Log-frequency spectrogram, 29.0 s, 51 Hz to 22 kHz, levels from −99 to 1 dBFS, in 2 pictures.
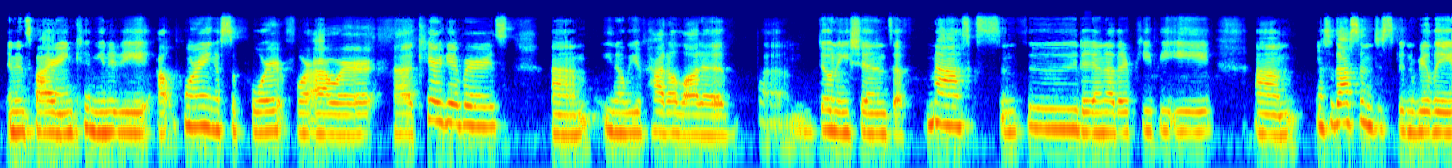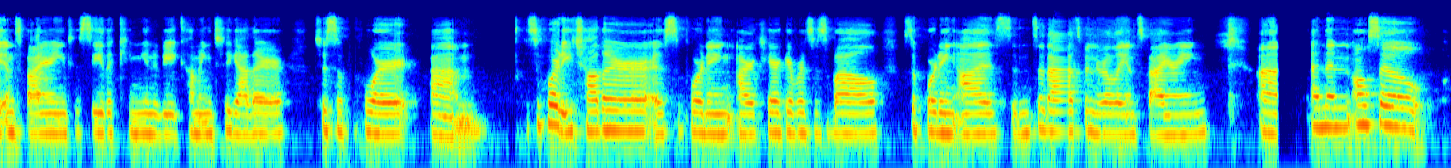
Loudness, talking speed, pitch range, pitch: -27 LUFS, 135 wpm, 185-215 Hz, 195 Hz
